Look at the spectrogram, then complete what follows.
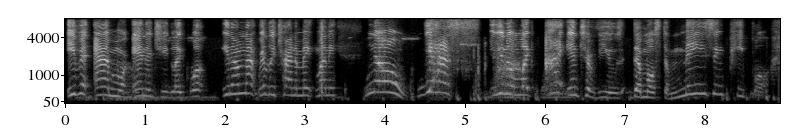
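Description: A woman's voice: sits high, a little hiss or hum, poor audio. A middle-aged woman on a video call, speaking with energy and encouragement. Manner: energetic, encouraging, rising emphasis. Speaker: panelist, interviewer. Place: home room, indoors.

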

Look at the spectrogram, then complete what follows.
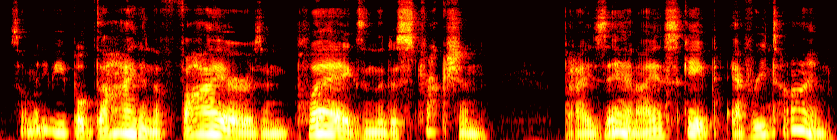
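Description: A man acts a gentle, devout believer in a Bible story audiobook. The voice is low and earnest, with lively movement in pitch. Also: normal speed. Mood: reflective, solemn. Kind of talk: dramatized audiobook dialogue.

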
